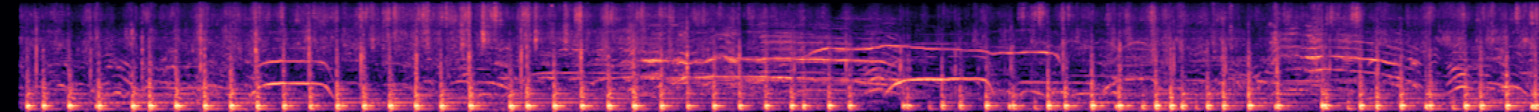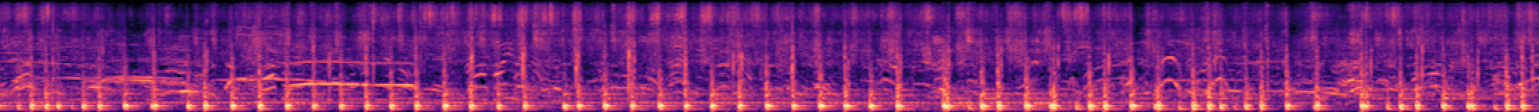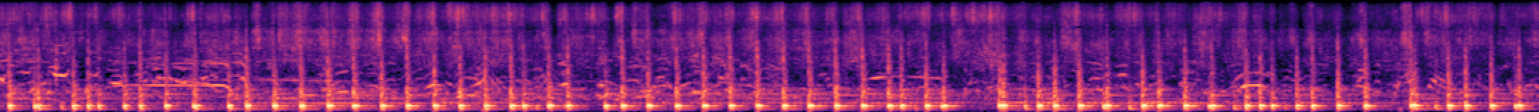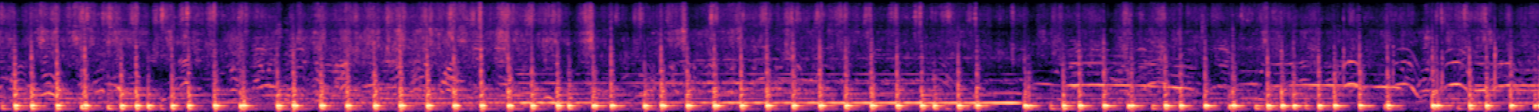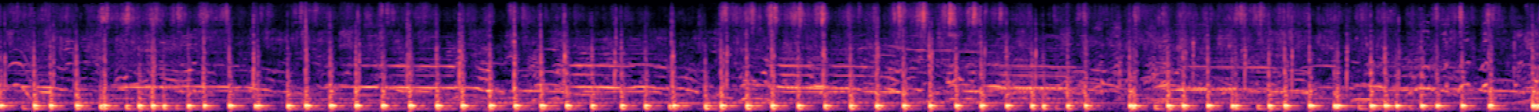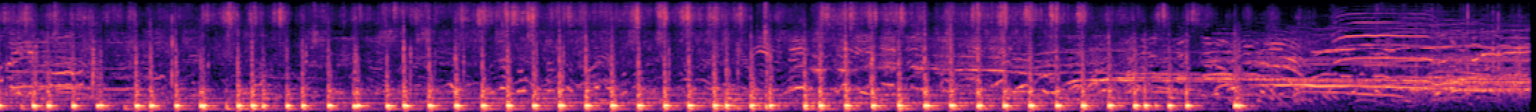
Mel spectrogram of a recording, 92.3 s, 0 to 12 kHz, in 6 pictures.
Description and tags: armory park drumming
live drumming recorded @ Armory Park (Tucson AZ) on 5/1/10
drumming, drums, field-recording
